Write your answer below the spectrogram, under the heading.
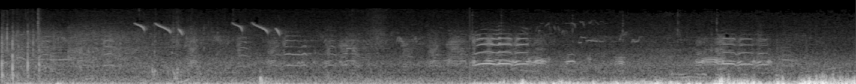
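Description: Geese honking, a few calls at a time about five and seven seconds in, over a low rumble of wind on the microphone that grows louder from the middle on. A small bird gives a few high, falling chirps a second or two in.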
